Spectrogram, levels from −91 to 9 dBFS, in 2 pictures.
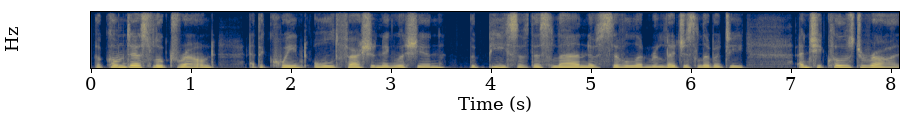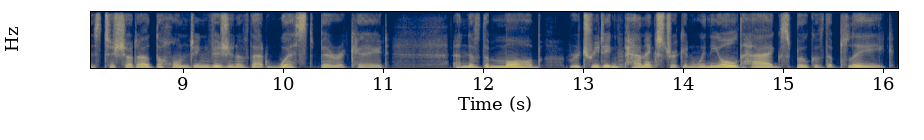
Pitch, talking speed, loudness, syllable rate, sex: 190 Hz, 185 wpm, -17 LUFS, 5.3 syllables/s, female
